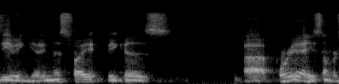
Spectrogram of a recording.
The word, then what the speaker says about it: Poirier: But I mean, Dustin Poirier, is that how you say his name?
